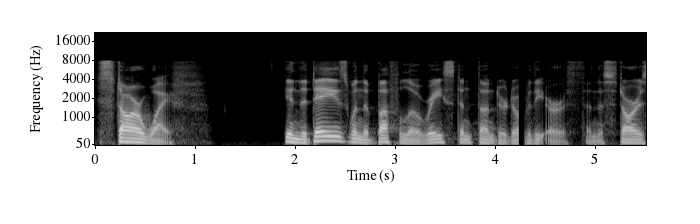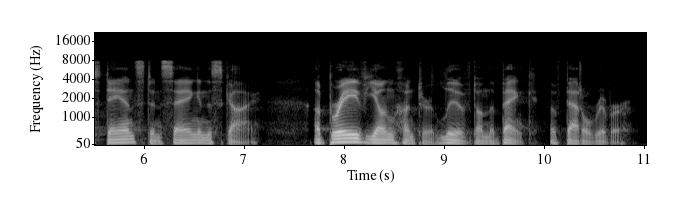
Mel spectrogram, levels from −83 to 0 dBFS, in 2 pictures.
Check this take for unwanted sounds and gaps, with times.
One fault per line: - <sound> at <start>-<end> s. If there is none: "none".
- dropout at 4.2-4.3 s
